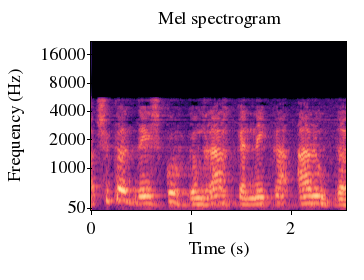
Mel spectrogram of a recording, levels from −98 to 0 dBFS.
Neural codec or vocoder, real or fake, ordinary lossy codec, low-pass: codec, 16 kHz, 0.4 kbps, LongCat-Audio-Codec; fake; none; 5.4 kHz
